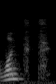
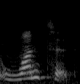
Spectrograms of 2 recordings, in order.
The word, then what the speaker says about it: wanted: 원했다, wanted 이상하죠? 예, 그렇게 하는 거 아닌 것도 아세요. 또 이런 경우 t로 끝나는 경우만 우리가 또 발음을 이유불문하고 ed 이렇게 읽어줍니다.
